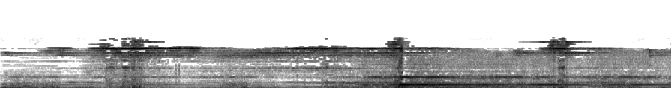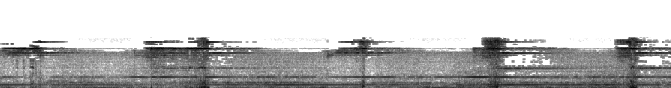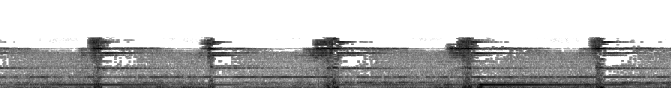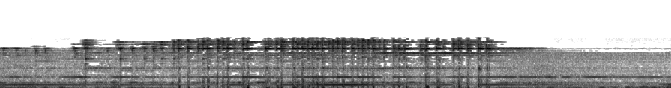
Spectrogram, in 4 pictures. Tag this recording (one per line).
eerie
hit
metal
metallic
radiator
scrapping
